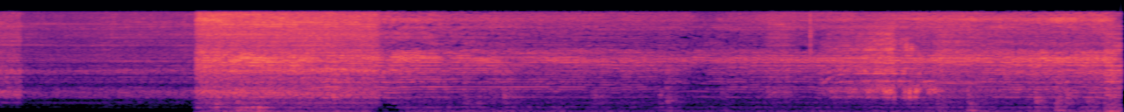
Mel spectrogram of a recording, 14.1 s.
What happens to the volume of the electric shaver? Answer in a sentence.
The loudness of the electric shaver goes down, then up.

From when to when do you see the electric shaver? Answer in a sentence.
You can hear the electric shaver from 2.5 to 14.0 s.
